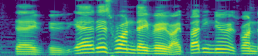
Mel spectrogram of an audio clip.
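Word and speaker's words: rendezvous: laboratory area Rand de Vu yeah it is randev Vu I gladly knew it was rev Vu my my my pronunciation or my pronunciation my reading skills are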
